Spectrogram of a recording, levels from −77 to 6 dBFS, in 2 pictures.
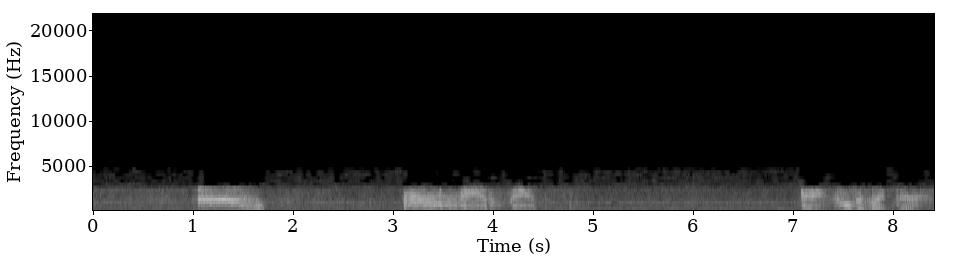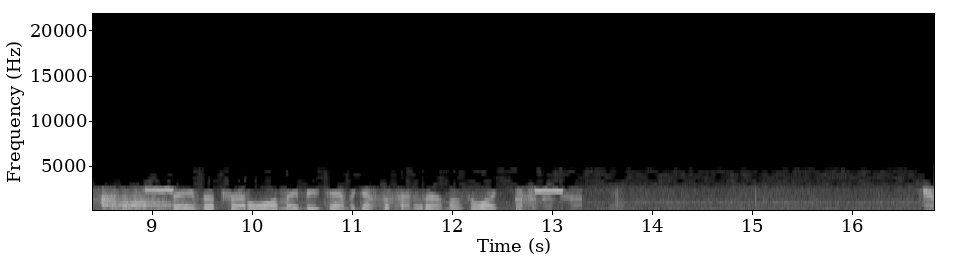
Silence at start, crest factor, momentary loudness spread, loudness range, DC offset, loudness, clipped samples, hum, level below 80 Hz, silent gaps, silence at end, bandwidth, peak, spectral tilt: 0 s; 18 dB; 21 LU; 9 LU; under 0.1%; -26 LUFS; under 0.1%; none; -54 dBFS; none; 0 s; 4.9 kHz; -12 dBFS; -8.5 dB/octave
